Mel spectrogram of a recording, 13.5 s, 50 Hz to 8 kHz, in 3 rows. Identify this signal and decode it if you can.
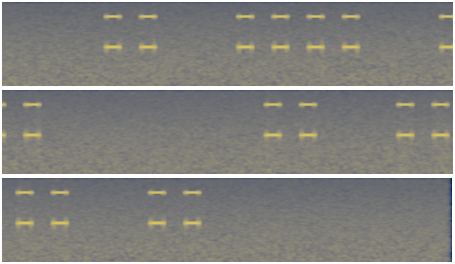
Beep code, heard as beeps from a small speaker, played twice, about 1650 Hz. 2-4-2.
